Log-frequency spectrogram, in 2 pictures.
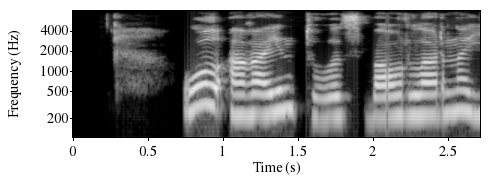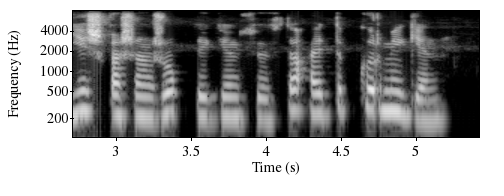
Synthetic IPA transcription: wo̞lˠɑʁɑjənt̪ʰuəsbɑwəɾlˠɑɾənɑje̞ʃqɑʃɑnʒo̞q̚d̪e̞ɡʲe̞nsɵzd̪ɪʔɑjt̪əp̚kʲʰɵɾme̞ɡʲe̞n

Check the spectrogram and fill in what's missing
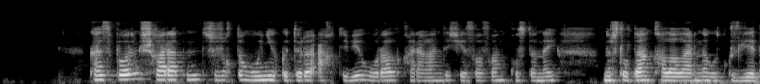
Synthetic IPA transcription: kʰaspo̞ɾənʃəʁɑɾɑt̪ənʃʊʒəq̚t̪əɴwo̞ne̞kʲɪt̪ʰʏɾɪʔæqt̪ʰʏbe̞wo̞ɾɑlˠqʰɑɾɑʁɑnd̪əʒe̞zʁɑzʁɑɴqʰost̪ɑnɑjnʊɾsʊlˠt̪ɑɴqʰɑlˠɑlˠɑɾənɑwɵt̪̚kʲɪzɪle̞d̪ɪ

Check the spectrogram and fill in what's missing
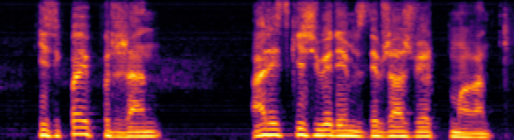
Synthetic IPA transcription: kʲʰe̞sek̚pɑjefpʰɪɾʒɑn | ɑɾeskʲe̞ʒɪbe̞ɾe̞mɪzd̪e̞pʒɑʒɪbe̞ɾɪp̚t̪ɪmɑʁɑn

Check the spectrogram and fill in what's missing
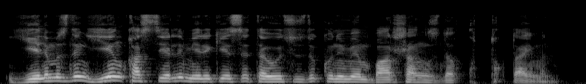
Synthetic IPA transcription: je̞lɪmɪzd̪ɪŋje̞ŋqʰɑst̪e̞ɾlɪme̞ɾe̞kʲe̞sɪt̪ʰæwe̞lsɪzd̪ɪkʲʰːʏnɪme̞nbɑɾʃɑɴəzd̪əqʰʊ̥t̪ːə̥q̚t̪ɑ̰jmə̰n

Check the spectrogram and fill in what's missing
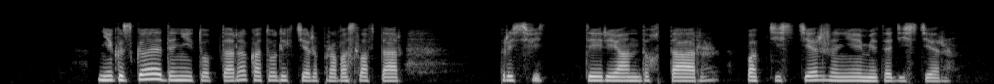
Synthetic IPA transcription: ne̞ɡʲɪzɡʲɪd̪ɪnijt̪ʰo̞p̚t̪ɑɾəkʰat̪o̞lijk̚t̪e̞ɾpravoslˠavt̪ɑɾ | prʲesvi | t̪e̞ɾijand̪əqt̪ɑɾ | b̥ap̚t̪ijst̪e̞ɾʒæne̞me̞t̪o̞d̪ijst̪e̞ɾ

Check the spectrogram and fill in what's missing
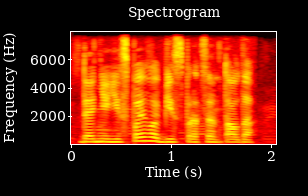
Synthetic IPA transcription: d̪ænʲijajespɑjevabʲesprot̪sent̪ɑlˠd̪ə

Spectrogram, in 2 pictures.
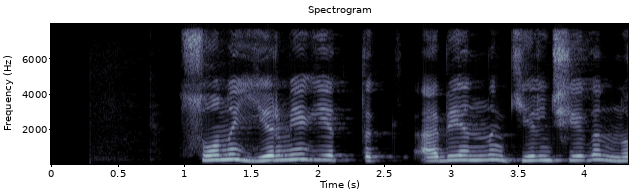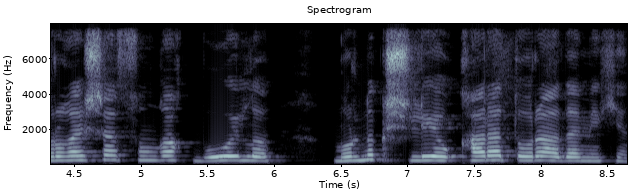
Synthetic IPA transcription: so̞nəje̞ɾme̞ke̞t̪ːɪk̚ | æbe̞nɪnːɪŋkʲʰe̞lɪnʃe̞ɡʲɪnʊɾʁɑjʃɑsʊɴʁɑq̚bo̞jlˠə | mʊɾnəkʲʰʏ̥ʃɪle̞wqʰɑɾɑt̪ʰoɾɑɑd̪ɑme̞kʲe̞n

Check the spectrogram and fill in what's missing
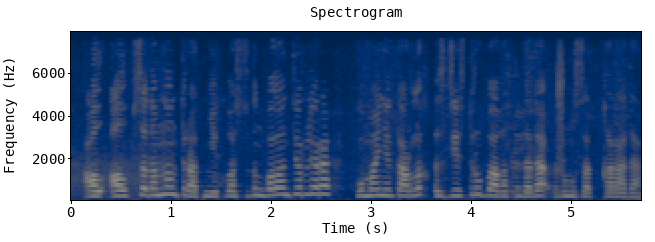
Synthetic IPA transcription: ɑlˠɑlˠpə̥sɑd̪ɑmnɑnt̪ʰʊɾɑt̪əne̞kʲɪbɑst̪ud̪əɴvo̞lˠo̞nt̪ʲje̞ɾle̞ɾɪ | ɡumanʲet̪ɑɾlˠəqɪzd̪e̞st̪ɪɾubɑʁət̪ənd̪ɑd̪ɑʒʊməsɑt̪̚qɑɾɑd̪ə

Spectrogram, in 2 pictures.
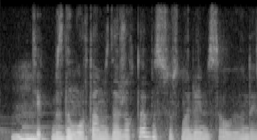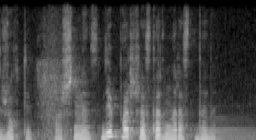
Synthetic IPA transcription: t̪ʰe̞k̚bɪzd̪ɪŋwo̞ɾt̪ɑməzd̪ɑʒo̞qd̪ɑbɪzso̞sənojlɑjməzsɑ̰lˠjwo̞nd̪ɑjʒo̞q̚d̪e̞pɑ̰ʃənmensɪnd̪ep̚pʰɑɾʒɑst̪ɑɾd̪əɴɑɾɑsənd̪ɑd̪ɑ

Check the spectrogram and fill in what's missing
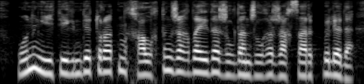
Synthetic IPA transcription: wo̞nəɴje̞t̪e̞ɡʲɪnd̪e̞t̪ʰʊɾɑt̪əɴχɑlˠəq̚t̪əɴʒɑʁd̪ɑjəd̪ɑʒəlˠd̪ɑnʒəlˠʁɑʒɑqsɑɾək̚bɵle̞d̪ɪ

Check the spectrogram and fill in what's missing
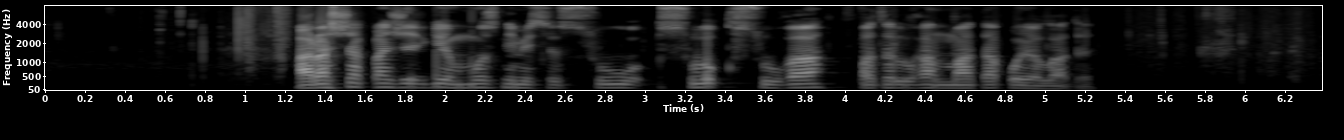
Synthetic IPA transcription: ɑɾɑʃɑqːɑnʒe̞ɾɡʲe̞mʊzne̞me̞sesuəqsuʁɑb̥ɑt̪əɾəlˠʁɑnmɑt̪ɑqʰo̞jɑlˠɑ̰d̪ə

